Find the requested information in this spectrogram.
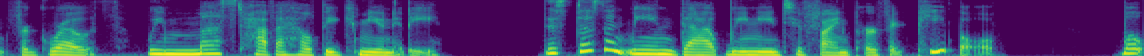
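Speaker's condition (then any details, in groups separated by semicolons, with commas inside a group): No condition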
